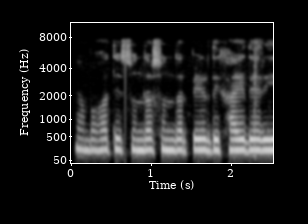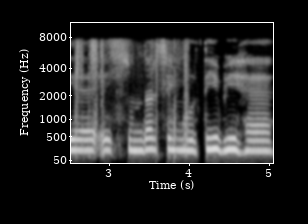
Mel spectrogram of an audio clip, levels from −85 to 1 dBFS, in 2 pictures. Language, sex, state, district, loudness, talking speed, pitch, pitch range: Hindi, female, Jharkhand, Jamtara, -19 LUFS, 180 wpm, 215 Hz, 210-225 Hz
